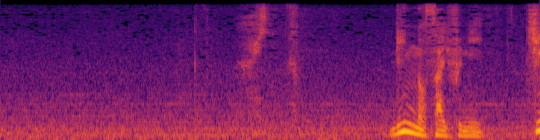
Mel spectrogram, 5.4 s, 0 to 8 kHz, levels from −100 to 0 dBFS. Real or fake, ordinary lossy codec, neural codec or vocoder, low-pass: real; none; none; 7.2 kHz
